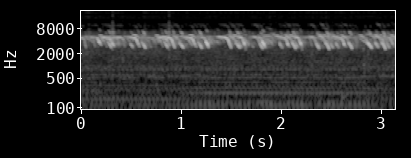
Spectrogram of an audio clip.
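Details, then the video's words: Chirping of chicks beside a hen: a continuous chorus of thin, high, downslurred peeps from several birds, overlapping and bright, over faint low background hum. "Hen Murgi Baby "Chicks Chirping" Sound"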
